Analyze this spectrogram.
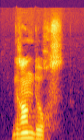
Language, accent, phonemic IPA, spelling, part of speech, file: French, France, /ɡʁɑ̃d uʁs/, Grande Ourse, proper noun, LL-Q150 (fra)-Grande Ourse.wav
- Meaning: Ursa Major (large circumpolar constellation of the northern sky)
